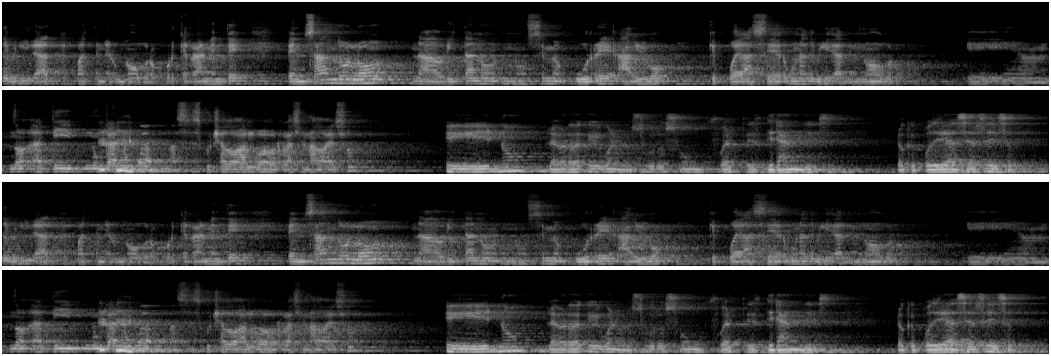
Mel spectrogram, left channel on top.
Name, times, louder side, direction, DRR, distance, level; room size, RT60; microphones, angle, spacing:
voice 1, 0.0-6.7 7.1-9.0 9.6-14.1, left 1 dB, 20° left, 6 dB, 0.9 m, -29 dB
voice 2, 11.4-11.9 14.9-18.8 19.4-20.6, equal, 5° right, 3 dB, 0.6 m, -24 dB
25.5 x 10.5 x 4.9 m, 2.4 s
head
